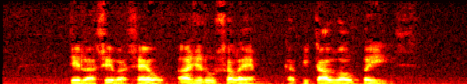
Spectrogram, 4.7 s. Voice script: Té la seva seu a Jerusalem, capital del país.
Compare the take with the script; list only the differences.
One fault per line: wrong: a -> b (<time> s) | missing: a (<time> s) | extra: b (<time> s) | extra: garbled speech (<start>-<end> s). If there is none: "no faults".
no faults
